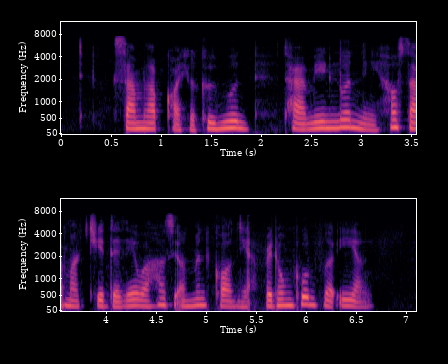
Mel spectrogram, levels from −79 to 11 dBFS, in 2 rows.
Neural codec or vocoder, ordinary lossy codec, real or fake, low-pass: codec, 16 kHz, 1 kbps, X-Codec, HuBERT features, trained on LibriSpeech; none; fake; 7.2 kHz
